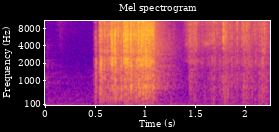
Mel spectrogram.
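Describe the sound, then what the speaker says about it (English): Deck of cards shuffled close to the microphone, one loud riffle of about half a second followed by softer ruffling. "There's all these damn shuffles."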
